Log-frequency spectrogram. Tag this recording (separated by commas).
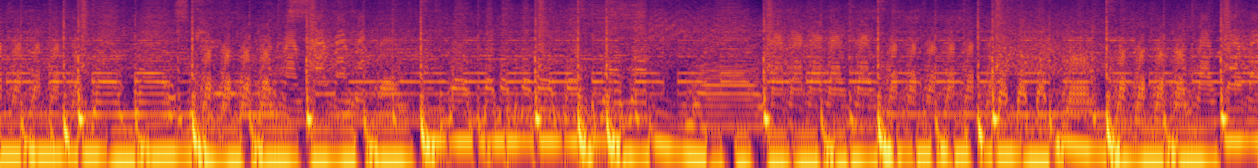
Dubstep, Music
